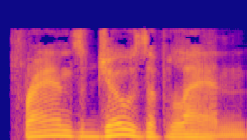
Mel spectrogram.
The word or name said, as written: Franz Josef Land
